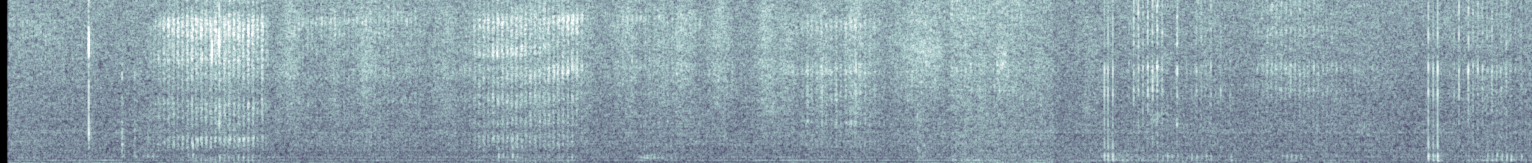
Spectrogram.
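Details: Heliana, a female pet cat, purring on her favorite place, her owner's lap indoors: a steady low rumbling purr runs throughout, with soft rhythmic pulses and a few faint clicks and rustles.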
